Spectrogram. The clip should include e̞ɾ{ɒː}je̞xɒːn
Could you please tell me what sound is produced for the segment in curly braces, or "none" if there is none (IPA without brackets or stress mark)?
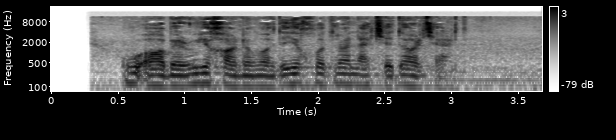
uː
